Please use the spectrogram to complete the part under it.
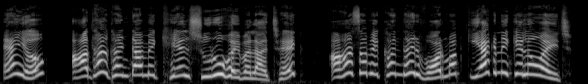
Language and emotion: Maithili, angry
